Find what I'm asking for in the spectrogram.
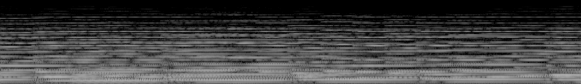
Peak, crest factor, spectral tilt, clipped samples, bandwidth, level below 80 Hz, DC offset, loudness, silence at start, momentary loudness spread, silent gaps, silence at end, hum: -10 dBFS; 12 dB; -4.5 dB/octave; under 0.1%; 16.5 kHz; -54 dBFS; 0.2%; -23 LUFS; 0 s; 2 LU; none; 0 s; none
